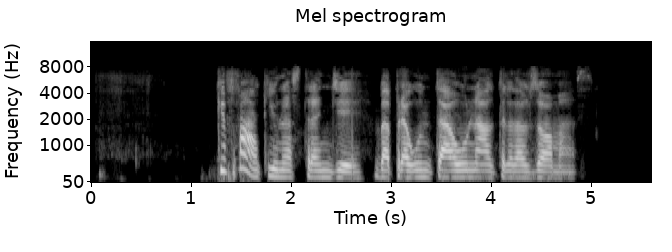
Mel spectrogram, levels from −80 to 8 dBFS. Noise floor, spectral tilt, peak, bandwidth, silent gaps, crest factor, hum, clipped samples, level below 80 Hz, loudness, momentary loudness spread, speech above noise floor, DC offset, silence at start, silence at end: -84 dBFS; -4.5 dB/octave; -2 dBFS; 8.2 kHz; none; 16 dB; none; under 0.1%; -62 dBFS; -15 LUFS; 6 LU; 69 dB; under 0.1%; 1.25 s; 0.7 s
